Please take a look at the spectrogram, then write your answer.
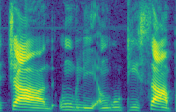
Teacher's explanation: चंद्र बिंदु देखिए इस चिन्ह का उच्चारण जो होता है ना उच्चारण करते समय नाक और मुख दोनों से हवा निकलती है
